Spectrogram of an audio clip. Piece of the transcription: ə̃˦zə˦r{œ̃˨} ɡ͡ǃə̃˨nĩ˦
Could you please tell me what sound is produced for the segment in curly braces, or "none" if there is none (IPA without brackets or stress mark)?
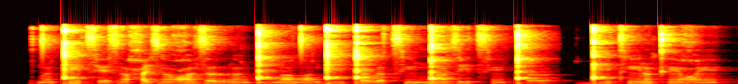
œ̃˨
